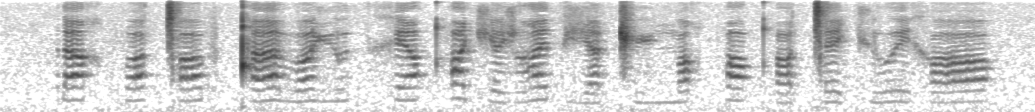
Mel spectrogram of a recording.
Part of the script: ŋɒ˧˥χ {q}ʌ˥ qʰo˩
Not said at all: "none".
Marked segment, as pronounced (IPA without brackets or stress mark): q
